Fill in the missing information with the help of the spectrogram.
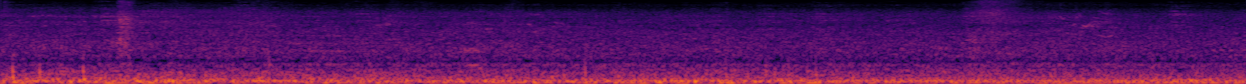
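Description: Steady low outdoor rumble, mostly wind on the microphone.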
